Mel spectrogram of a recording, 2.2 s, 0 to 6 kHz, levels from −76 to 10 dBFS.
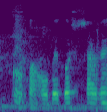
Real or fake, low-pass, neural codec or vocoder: fake; 5.4 kHz; codec, 16 kHz in and 24 kHz out, 2.2 kbps, FireRedTTS-2 codec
